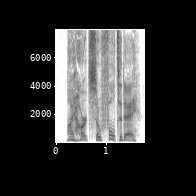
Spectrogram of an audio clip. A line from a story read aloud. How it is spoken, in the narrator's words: announced clearly, and that's typically followed by sobs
